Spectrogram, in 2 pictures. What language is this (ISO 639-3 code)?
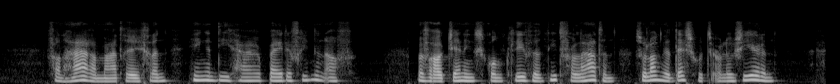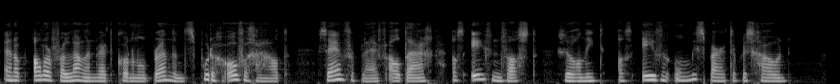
nld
